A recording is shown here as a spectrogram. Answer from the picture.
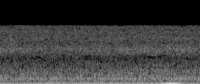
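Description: Steady hiss with a low hum beneath it: the background noise of an old speech recording.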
